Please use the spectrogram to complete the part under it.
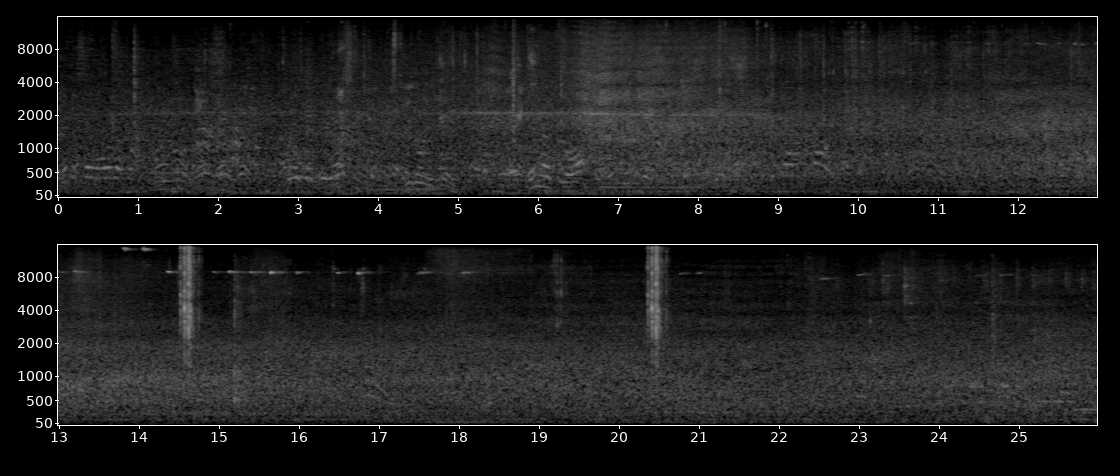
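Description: City traffic hums steadily in the street.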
